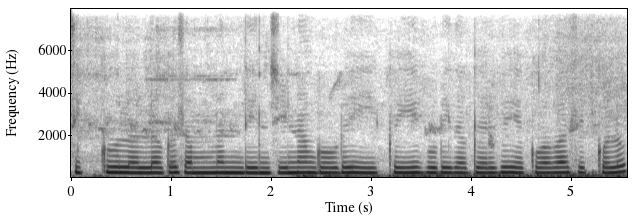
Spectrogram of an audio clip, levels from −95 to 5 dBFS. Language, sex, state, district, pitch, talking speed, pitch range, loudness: Telugu, female, Andhra Pradesh, Chittoor, 245 Hz, 95 wpm, 240-250 Hz, -13 LUFS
